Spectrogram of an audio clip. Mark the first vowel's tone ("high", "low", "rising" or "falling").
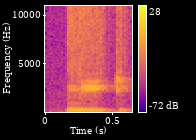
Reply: rising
